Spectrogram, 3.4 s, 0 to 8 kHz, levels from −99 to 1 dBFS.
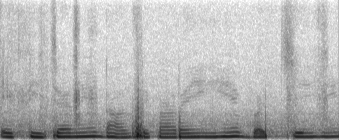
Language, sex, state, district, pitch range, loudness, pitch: Hindi, female, Bihar, Darbhanga, 205-225 Hz, -18 LUFS, 215 Hz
